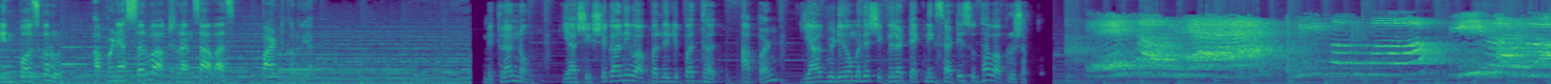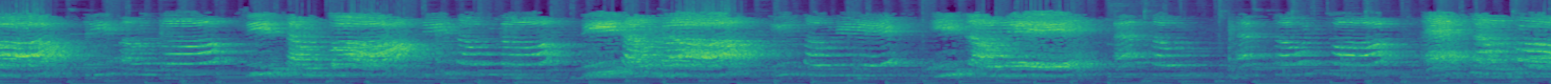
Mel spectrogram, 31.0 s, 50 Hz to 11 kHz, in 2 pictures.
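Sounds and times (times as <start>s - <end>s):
children singing together: 10.6s - 31.0s.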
